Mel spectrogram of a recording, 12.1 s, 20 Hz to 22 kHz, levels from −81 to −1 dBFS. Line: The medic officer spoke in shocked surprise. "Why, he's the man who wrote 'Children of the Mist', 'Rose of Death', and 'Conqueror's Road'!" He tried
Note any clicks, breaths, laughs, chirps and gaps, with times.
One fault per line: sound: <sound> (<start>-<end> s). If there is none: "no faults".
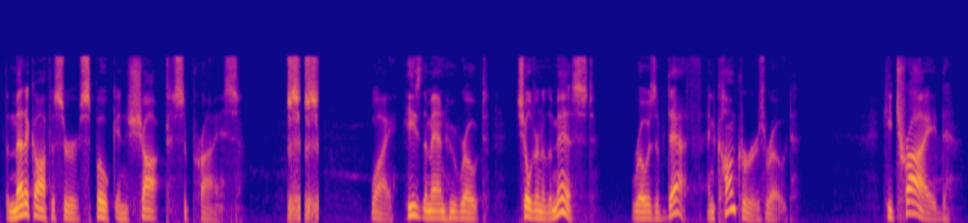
sound: laugh (3.6-4.0 s)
